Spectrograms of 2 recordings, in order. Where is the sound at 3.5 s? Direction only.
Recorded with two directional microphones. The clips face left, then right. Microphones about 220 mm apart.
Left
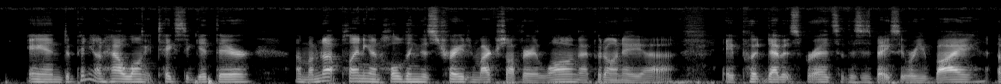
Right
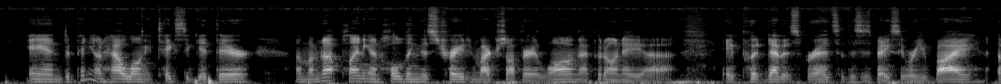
15° left (ahead or behind).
